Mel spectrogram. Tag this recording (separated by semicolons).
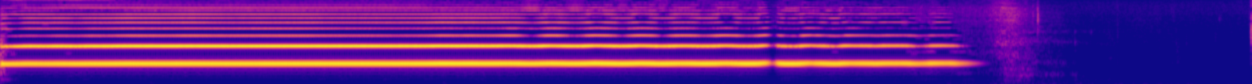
alto-sax; jazz; sampled-instruments; sax; saxophone; vst; woodwind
